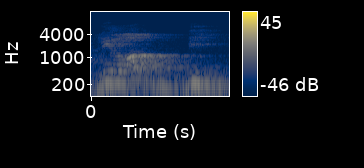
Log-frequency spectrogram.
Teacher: Ada bunyi huruf ba yang ketahan.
